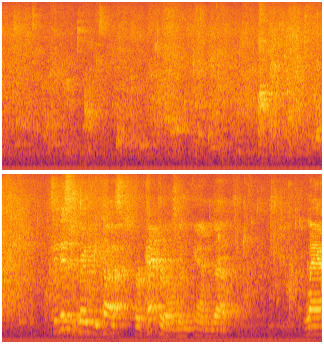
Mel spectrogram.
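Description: Water splashes gently.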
